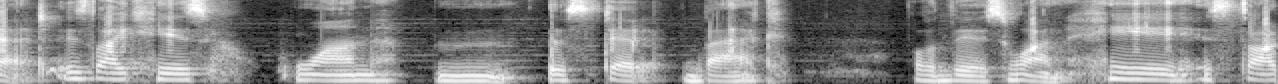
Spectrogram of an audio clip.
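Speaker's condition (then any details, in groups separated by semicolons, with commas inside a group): No condition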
